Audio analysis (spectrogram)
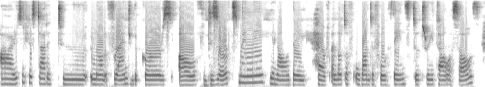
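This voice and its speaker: Her pitch medium, a woman speaks at a very slow pace with hardly any pauses and fairly even intonation. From Russia. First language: Russian. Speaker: cooking youtuber. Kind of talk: casual vlog talk.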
